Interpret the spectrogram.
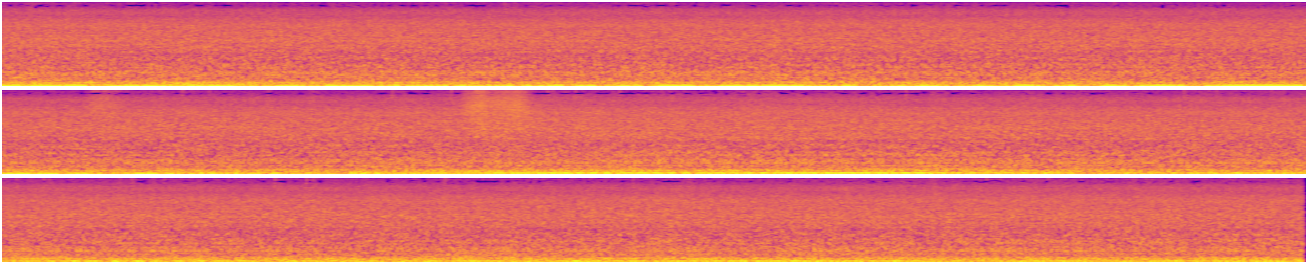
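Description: GO Transit bilevel commuter train running between stations, heard from on board: a steady low rumble of the coach rolling along the track.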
